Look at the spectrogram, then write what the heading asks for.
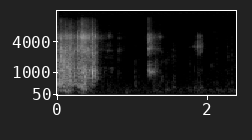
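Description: Crunching on cheddar cheese popcorn with round, slightly soft kernels: one loud burst of crunchy chewing, followed by two faint, brief crunches with quiet between them.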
